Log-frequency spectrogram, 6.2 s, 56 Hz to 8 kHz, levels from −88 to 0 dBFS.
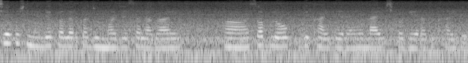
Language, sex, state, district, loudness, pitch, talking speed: Hindi, female, Madhya Pradesh, Dhar, -18 LUFS, 190 Hz, 190 wpm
